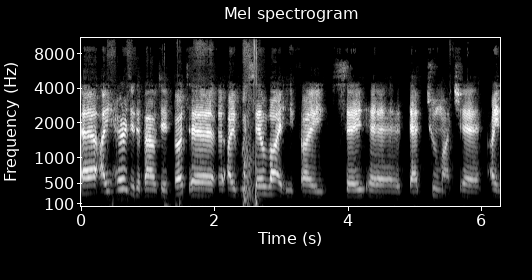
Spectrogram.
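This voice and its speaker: The man's voice sits at medium pitch. His pace is fairly slow. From northern Iran, Gorgan. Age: 20s. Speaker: interviewee, mechanical engineer. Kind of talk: casual interview. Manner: halting, many fillers.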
